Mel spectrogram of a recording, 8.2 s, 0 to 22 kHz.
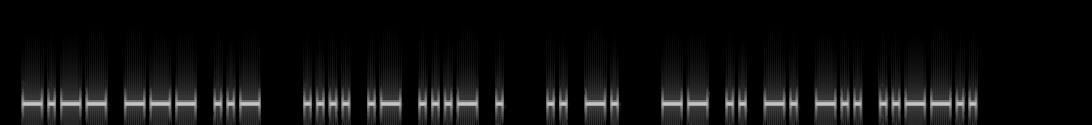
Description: Morse code, heard as a keyed tone, about 25 wpm, 700 Hz. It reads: YOU HAVE IN MIND?
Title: Sentences from Top 1000 Words - Review Part 3 - 25wpm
